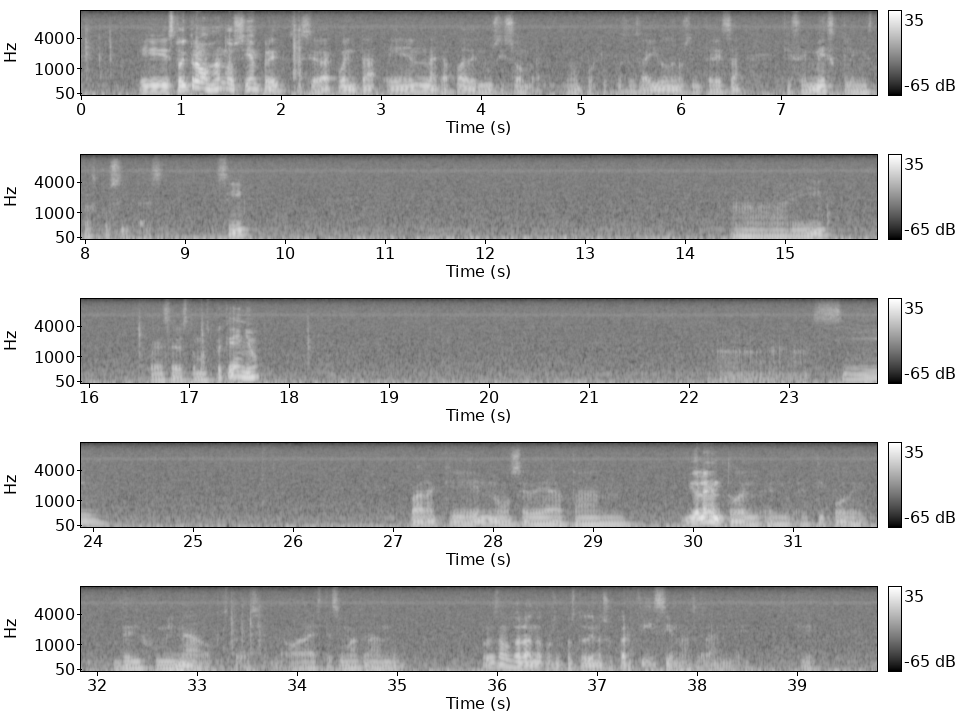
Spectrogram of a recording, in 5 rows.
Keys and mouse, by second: 0.2 d, 2.3 l, 4.7 click, 7.9-15.5 drag, 16.6 d, 17.5 click, 18.3 d, 18.9-30.1 drag, 30.7-33.5 drag, 33.5 f, 33.9-39.8 drag.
